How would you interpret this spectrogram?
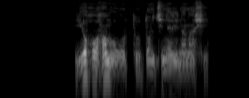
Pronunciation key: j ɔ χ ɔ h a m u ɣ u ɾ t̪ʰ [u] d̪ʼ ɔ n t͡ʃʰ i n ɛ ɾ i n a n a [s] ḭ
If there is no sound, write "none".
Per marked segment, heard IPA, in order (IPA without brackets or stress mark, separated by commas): u, ʃ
